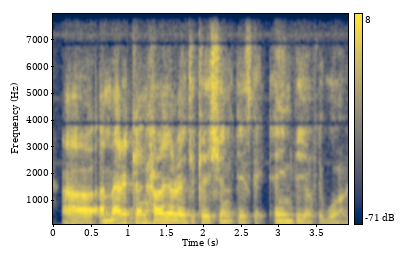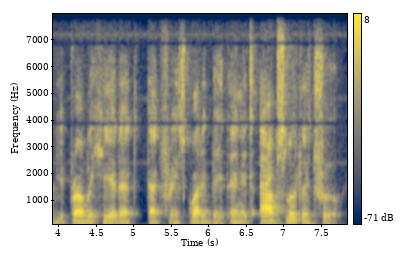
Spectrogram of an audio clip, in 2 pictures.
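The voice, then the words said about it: Nigerian accent. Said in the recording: “As you can hear from my accent, ... I myself was born in Nigeria”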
